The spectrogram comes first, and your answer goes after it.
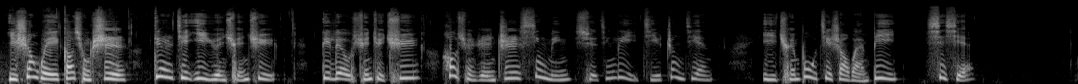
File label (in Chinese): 國語, 有聲選舉公報; 第六選區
